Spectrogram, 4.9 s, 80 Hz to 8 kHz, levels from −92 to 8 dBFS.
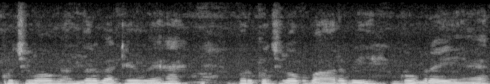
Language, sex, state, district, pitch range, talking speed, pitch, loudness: Hindi, male, Haryana, Rohtak, 140-145 Hz, 170 wpm, 140 Hz, -14 LUFS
